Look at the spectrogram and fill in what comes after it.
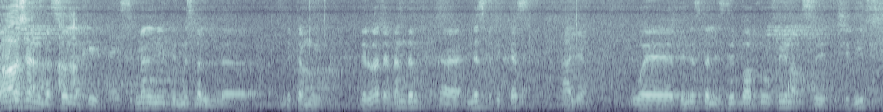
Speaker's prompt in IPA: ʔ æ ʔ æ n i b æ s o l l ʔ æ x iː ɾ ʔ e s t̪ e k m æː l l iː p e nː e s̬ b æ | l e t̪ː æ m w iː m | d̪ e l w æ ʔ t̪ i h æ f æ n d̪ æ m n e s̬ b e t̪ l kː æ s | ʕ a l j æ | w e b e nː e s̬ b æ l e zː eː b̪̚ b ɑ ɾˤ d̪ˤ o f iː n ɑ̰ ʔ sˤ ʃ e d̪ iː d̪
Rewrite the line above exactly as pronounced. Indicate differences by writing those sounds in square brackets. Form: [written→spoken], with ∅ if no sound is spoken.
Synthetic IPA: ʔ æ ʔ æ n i b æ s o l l ʔ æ x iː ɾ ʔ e s t̪ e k m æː l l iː [p→b] e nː e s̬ b æ | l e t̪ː æ m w iː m | d̪ e l w æ ʔ t̪ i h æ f æ n d̪ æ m n e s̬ b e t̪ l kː æ s | ʕ a l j æ | w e b e nː e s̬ b æ l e zː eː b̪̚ b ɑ ɾˤ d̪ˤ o f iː n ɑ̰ ʔ sˤ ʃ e d̪ iː d̪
